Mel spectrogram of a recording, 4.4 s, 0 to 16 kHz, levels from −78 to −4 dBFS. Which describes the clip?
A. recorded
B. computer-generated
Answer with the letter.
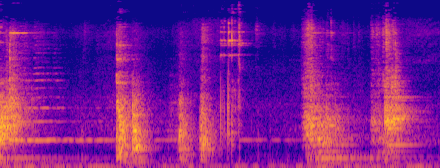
A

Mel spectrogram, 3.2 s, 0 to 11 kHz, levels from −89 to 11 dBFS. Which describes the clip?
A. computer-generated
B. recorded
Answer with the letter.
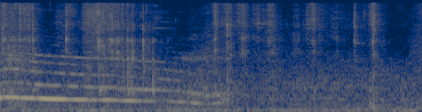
B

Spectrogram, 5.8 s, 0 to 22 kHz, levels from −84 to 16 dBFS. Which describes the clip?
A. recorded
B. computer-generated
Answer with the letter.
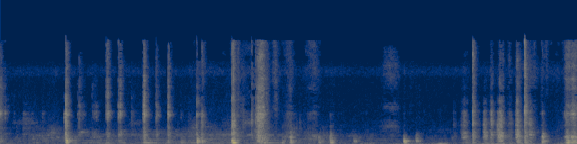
A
